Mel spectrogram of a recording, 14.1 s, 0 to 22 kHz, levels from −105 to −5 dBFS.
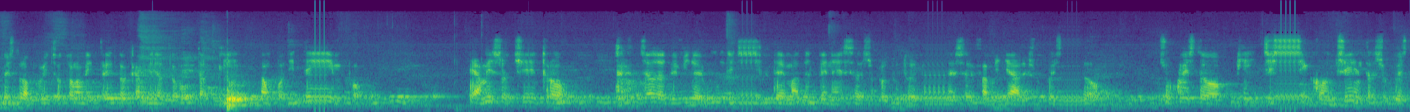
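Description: New audio failed to reach the output device in time, so it replayed its last buffer, a repeated buffer fault, at 1.53, 3.16, 5.29, 7.43, 9.29, 10.68 and 12.82 s. Each 46 ms piece, fitting a 2048-sample buffer, sounds two to five times in a hard-edged stutter.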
